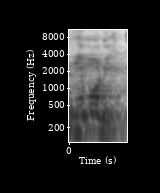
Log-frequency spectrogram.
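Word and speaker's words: mnemonic: মেমারি হলে নেমোনিক, এমটা উচ্চারণ হবে না।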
